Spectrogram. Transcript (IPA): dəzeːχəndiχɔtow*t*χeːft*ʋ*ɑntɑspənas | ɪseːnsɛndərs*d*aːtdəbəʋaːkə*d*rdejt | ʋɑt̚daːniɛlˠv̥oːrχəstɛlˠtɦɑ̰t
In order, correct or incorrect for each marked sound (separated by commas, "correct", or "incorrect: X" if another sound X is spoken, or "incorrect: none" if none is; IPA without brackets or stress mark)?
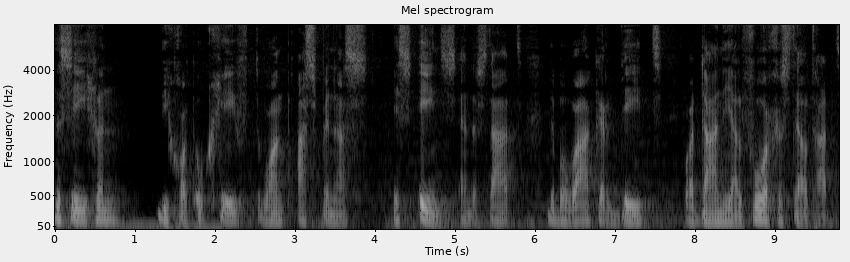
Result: incorrect: k, correct, incorrect: t, incorrect: none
